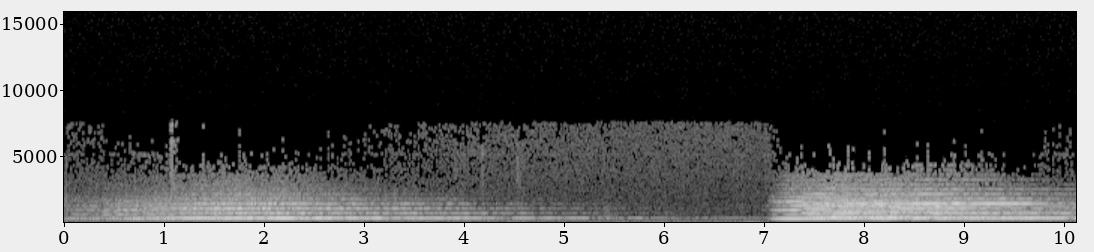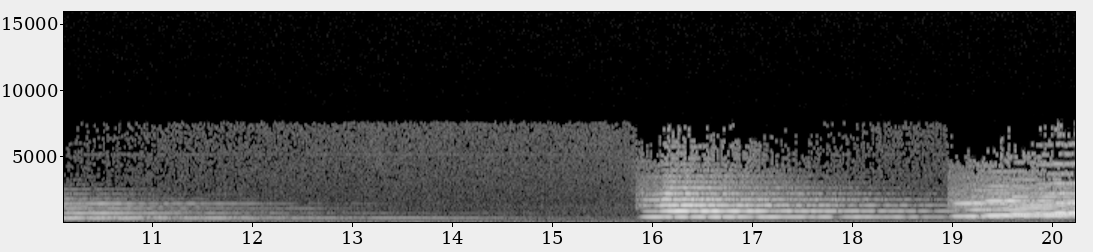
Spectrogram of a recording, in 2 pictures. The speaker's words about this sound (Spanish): escuchar un poco cómo retumbaba la gran pirámide con el sonido tan peculiar de la flauta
